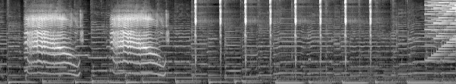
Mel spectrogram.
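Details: A domestic cat on a farm, where it catches mice, gives two drawn-out, harmonic meows that rise then sag at the end, about a second apart, over steady background music with a beat and sharp percussive ticks.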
